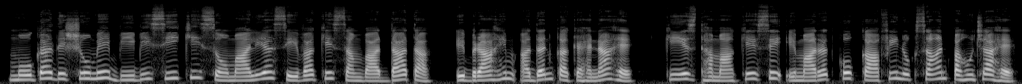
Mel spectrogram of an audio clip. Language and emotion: Hindi, neutral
